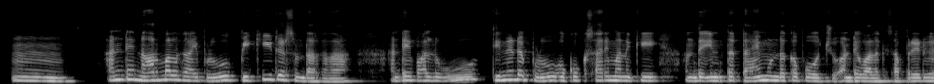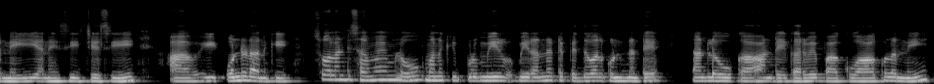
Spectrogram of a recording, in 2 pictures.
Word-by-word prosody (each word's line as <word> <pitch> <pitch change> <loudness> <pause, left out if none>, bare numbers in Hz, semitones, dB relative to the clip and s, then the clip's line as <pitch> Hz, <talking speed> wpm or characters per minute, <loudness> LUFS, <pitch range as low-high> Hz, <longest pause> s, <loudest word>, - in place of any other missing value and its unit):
హ్మ్. 170 -4 +1 0.5
అంటే 215 +3 +3
నార్మల్‍గా 195 +1 +2
ఇప్పుడు 160 -2 -3 0.2
పిక్కీ 180 +3 -1
ఈటర్స్ 210 -3 0
ఉంటారు 145 -2 0
కదా. 135 0 -2 0.5
అంటే 165 +3 0
వాళ్ళు 175 -1 -1 0.5
తినేటప్పుడు 200 -3 +2 0.2
ఒక్కొక్కసారి 180 +1 -4
మనకి 175 -1 0 0.4
అంటే 165 +1 +2
ఇంత 170 +1 +1 0.2
టైం 165 +4 +2
ఉండకపోవచ్చు 170 -4 -1
అంటే 155 +1 +2
వాళ్ళకి 150 -1 +1
సెపరేట్‌గా 155 +1 -1
నెయ్యి 145 +2 +2
అనేసి 145 +1 +1
ఇచ్చేసి 150 0 0 0.6
ఆహ్, 150 0 0
వి 160 +1 -1 0.2
వండడానికి. 165 -5 +3 0.3
సో, - - -20
అలాంటి 215 -1 0
సమయంలో 200 0 +2 0.2
మనకి 185 +1 +1
ఇప్పుడు 170 -1 -3
మీరు 175 0 +4 0.2
మీరన్నట్టే 175 +2 -1
పెద్దవాళ్ళకి 165 +1 -2
వండినంటే 160 +1 +2 0.4
దాంట్లో 165 0 +1
ఒక 155 +1 -13 0.2
అంటే, 150 0 -1
కరివేపాకు 150 0 0 0.2
ఆకులన్నీ 150 0 +2
165 Hz, 130 wpm, -23 LUFS, 150-180 Hz, 0.6 s, మీరు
